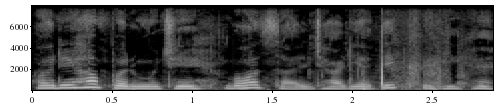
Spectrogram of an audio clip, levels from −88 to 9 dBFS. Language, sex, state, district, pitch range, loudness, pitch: Hindi, female, Himachal Pradesh, Shimla, 190-240 Hz, -23 LUFS, 210 Hz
